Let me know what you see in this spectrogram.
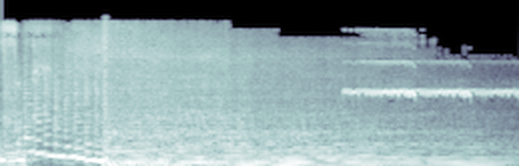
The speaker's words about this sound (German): Die Pfeife ertönt. Ihr wisst, was das bedeutet.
